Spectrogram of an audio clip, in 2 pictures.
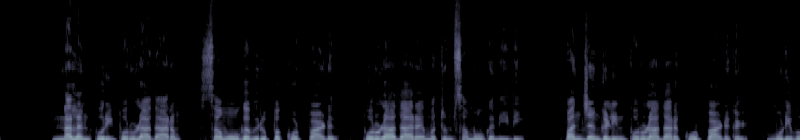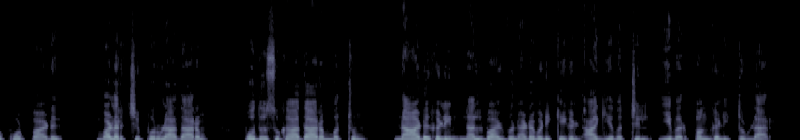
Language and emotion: Tamil, neutral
